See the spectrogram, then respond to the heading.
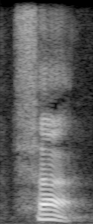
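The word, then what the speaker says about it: ف: ফা, এই আলিফ, আলিফ যেখান থেকে উচ্চারণ করেছিলাম ফা অনেকটা সেখান থেকেই, এই উপরের দুই দাঁতের আগার সঙ্গে, দুই দাঁতের আগা এবং নিচের ঠোঁটের পেট, অর্থাৎ এখানে এই দাঁত এখানে আসবে। ফা, ফা।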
